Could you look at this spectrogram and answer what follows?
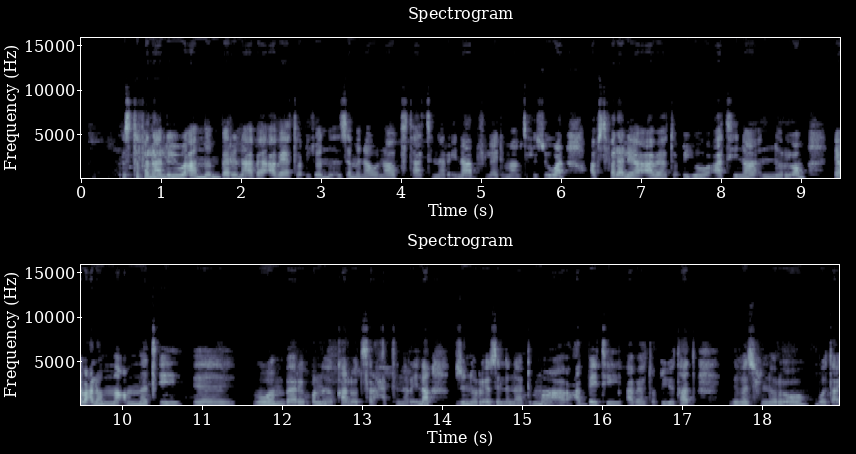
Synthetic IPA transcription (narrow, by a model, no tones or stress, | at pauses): zɨt̪ʰɐfɐlalɐjuʔaβmɐmbɐɾɨnaβʔaβɐjat̪ʰuʕɨjːo̞nzɐmɐnawinawt̪ʰːɨ̥t̪ʰat̪nɐɾʔinabɨfɨlːajd̪ɨmːaβziħizuɨwanʔaβzɨt̪ʰɐ̥fɐlalɐjaʔaβɐjat̪ʰuʕɨjːo̞ʔa̰t̪ʰinanːɨɾiʔo̞mnajβaʕlo̞mːɐχʼmɐt̪ʼi | wombɐɾjɪxunkʰalʔo̞t̪sɨɾaħat̪ːɨnɐɾʔinaɨzunɨɾiʔo̞zɐlːɐnad̪ɨmːaʕaβejt̪ʰiʔaβɐjat̪ʰuʕɨjːo̞t̪ʰat̪bɨβɐzħɨnːɨɾiʔo̞bo̞t̪ʰa̰ʔɨjːu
